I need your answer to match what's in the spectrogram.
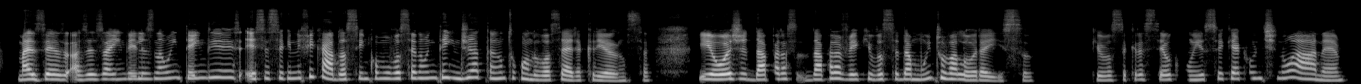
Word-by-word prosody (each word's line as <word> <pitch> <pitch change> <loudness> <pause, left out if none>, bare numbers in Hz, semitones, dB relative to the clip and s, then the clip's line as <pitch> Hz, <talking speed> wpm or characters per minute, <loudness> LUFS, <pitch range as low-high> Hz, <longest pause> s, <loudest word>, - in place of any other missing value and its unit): mas 225 0 +5
as 230 -2 +4
às 215 - -1
vezes 235 +1 0
ainda 245 +1 +1
eles 260 -1 -1
não 270 +2 -2
entendem 310 +1 -1
esse 260 +2 +1
significado, 280 -1 +1
assim, 240 +3 -1
como 275 0 -4
você 275 +1 0
não 285 0 -2
entendia 305 0 0
tanto 290 -1 -5
quando 245 -6 -1
você 205 +2 -1
era 195 -1 +3
criança. 185 -2 -3 0.5
E 240 - +6
hoje 245 +2 +7
dá 220 0 +4
pra 255 +3 -2
sa 255 - -16
dá 225 +2 +2
para 275 +4 +1
ver 230 -1 0
que 235 +2 -8
você 240 +2 -4
dá 240 0 +2
muito 265 +6 -2
valor 220 -6 +2
a 190 - +2
isso. 175 +1 -9 0.6
Que 200 - -6
você 200 +2 -9
cresceu 220 -1 -5
com 215 -2 -12
isso 225 +5 -6
e - - -11
quer 260 0 0
continuar, 280 -2 -1
né? 195 0 -4
245 Hz, 195 wpm, -22 LUFS, 220-275 Hz, 0.6 s, hoje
